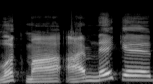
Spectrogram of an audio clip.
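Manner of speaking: very high, slow, drawn-out mocking yell. Retelling what a woman in the bathroom yelled out: imitating someone yelling mockingly. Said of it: "she yells out, mocking me".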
